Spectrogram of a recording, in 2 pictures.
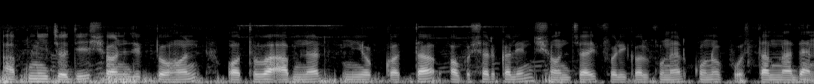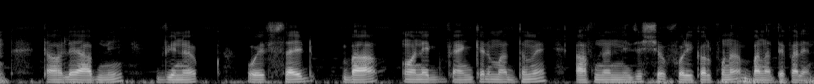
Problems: constant background noise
